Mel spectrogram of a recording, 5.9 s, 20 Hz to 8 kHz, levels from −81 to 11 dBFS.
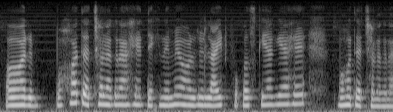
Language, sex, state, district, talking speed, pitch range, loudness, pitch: Hindi, female, Chhattisgarh, Sukma, 190 wpm, 205-225 Hz, -15 LUFS, 215 Hz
